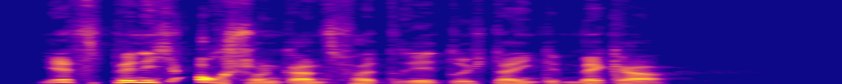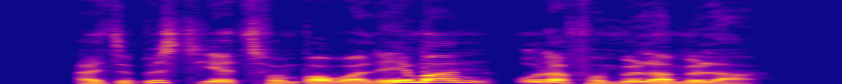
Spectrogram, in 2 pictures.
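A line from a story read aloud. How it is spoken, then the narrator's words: Suddenly loud. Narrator (German): weil er plötzlich so laut geworden war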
